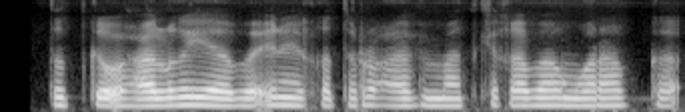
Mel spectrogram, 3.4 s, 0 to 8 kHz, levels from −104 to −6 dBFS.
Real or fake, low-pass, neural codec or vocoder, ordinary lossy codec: real; none; none; none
